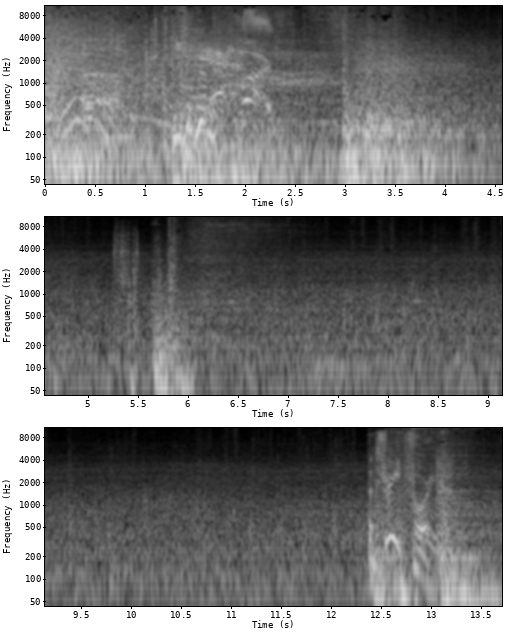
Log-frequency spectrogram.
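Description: Magic blasts crackle and whoosh in bursts.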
